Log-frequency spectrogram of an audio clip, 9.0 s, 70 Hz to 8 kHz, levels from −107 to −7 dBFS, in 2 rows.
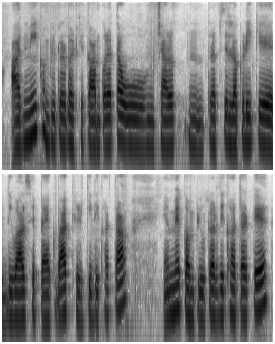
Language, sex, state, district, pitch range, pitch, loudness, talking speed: Bhojpuri, male, Bihar, Saran, 145-160 Hz, 150 Hz, -18 LUFS, 165 wpm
